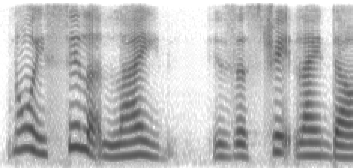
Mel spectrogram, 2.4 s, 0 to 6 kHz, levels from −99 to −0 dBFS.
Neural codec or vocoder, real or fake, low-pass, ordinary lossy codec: codec, 24 kHz, 0.5 kbps, DualCodec; fake; 5.4 kHz; none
